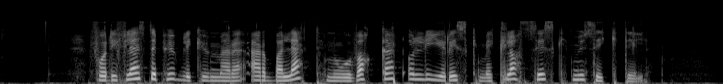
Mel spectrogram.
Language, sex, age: Norwegian, female, 30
